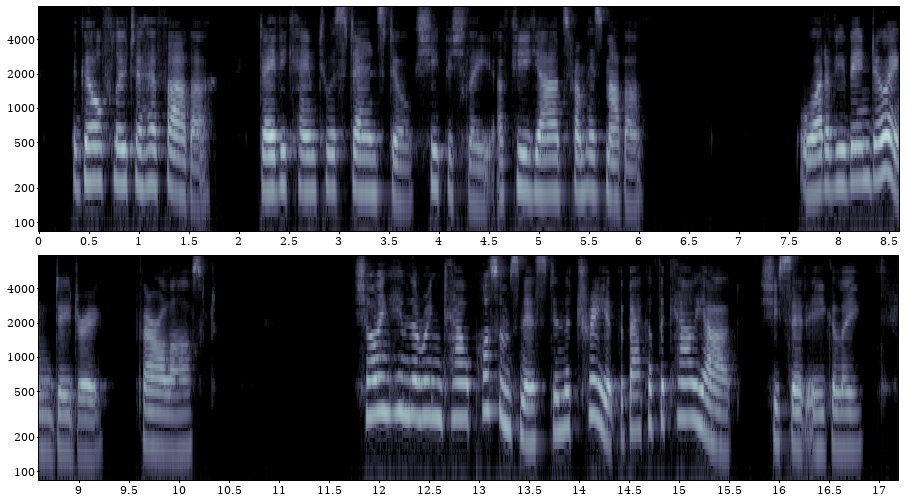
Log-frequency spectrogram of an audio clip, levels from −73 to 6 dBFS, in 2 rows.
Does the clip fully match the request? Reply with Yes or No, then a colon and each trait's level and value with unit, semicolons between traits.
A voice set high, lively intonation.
Yes: high, 195 Hz; wide, 6.0 semitones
